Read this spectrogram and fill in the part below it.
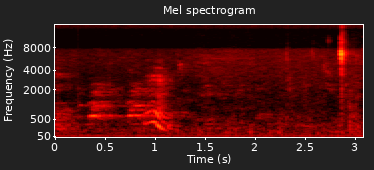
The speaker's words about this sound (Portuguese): deixa os cachorros latir.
